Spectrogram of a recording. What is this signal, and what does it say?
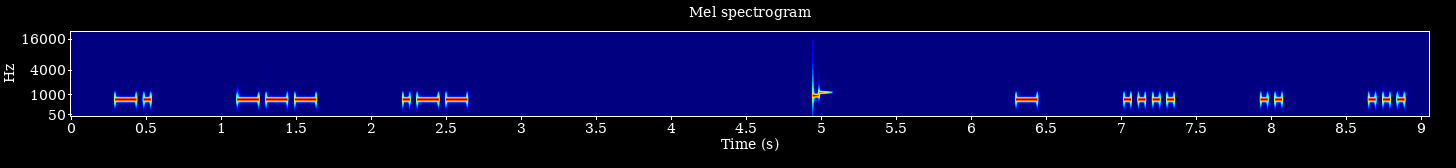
Morse code, heard as a keyed tone, about 25 wpm, spaced as for 12 wpm, 700 Hz. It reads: NOW THIS
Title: 4x Character Spacing - Top 200 Words - 25wpm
